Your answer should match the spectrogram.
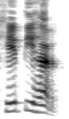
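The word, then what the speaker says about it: खेतिहर: उन्होंने शब्द लिखा है खेतीहर, अब दबाव बदल गया, ई के स्वर पर दबाव कम हो गया, खेतीहर, तो ई ह्रस्व होगा, खेती में ई दीर्घ होगा।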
